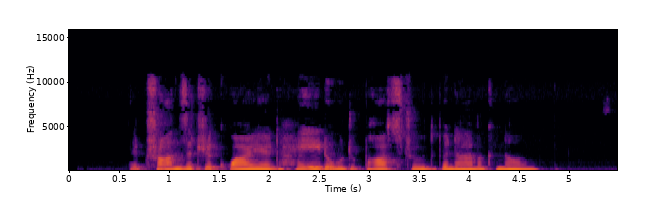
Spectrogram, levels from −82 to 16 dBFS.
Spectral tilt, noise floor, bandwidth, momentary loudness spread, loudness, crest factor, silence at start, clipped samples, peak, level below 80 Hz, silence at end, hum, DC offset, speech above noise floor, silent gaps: -7 dB/octave; -68 dBFS; 11 kHz; 8 LU; -22 LUFS; 16 dB; 0.6 s; under 0.1%; -6 dBFS; -58 dBFS; 0.8 s; none; under 0.1%; 47 dB; none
